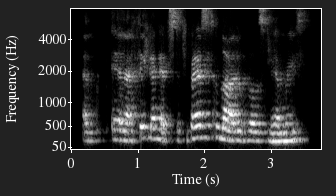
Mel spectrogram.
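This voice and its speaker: Room echo is audible as a woman talks. She speaks at a medium pitch and a moderate pace. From northern New Mexico. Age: 70s. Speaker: author and retired sociology professor. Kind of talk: presentation to writers' group.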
